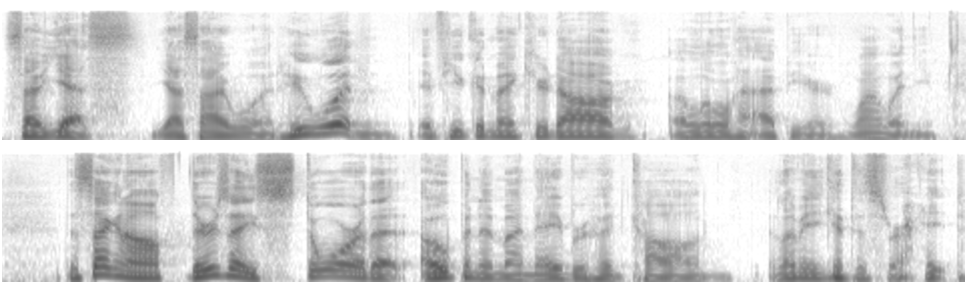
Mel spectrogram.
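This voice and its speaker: Mellow, low-voiced man chatting casually. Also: sing-song, moderate pace, no echo, studio quality. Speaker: podcast co-host. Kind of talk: casual conversational storytelling and banter.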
